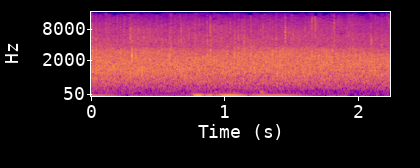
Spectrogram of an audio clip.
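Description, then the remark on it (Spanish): An audience in Yajalón applauds together for Jesus who heals, a dense, steady wash of many hands clapping that holds at an even loudness throughout, with no voices rising above it. “Vamos a darle un aplauso más fuerte a ese Jesús que sana.”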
